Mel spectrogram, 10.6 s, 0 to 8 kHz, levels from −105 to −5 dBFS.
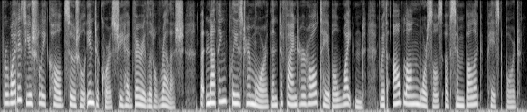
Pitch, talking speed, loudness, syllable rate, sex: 200 Hz, 170 wpm, -19 LUFS, 5.3 syllables/s, female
